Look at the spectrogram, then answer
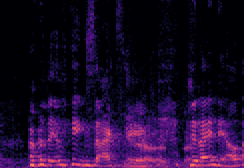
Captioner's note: laughing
